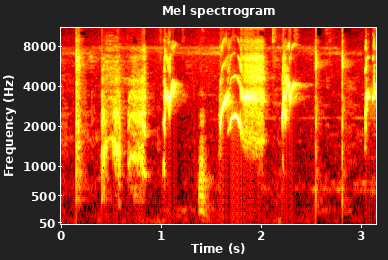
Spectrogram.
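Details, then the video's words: Javan myna in active song: scratchy rasping bursts, then a clear looping whistle and a rising squeak, ending in sharp clicks. "PUTAR SESAAT..‼️ SEMUA JALAK PASTI IKUT NYAUT"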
